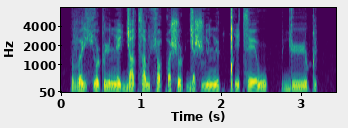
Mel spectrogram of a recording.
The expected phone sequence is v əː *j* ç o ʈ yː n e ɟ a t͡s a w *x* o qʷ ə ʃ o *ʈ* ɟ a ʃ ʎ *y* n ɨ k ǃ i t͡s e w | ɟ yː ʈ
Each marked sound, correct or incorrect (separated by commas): correct, incorrect, correct, correct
